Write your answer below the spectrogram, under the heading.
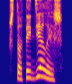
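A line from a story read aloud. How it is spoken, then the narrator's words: Screaming. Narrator (Russian): закричала я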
